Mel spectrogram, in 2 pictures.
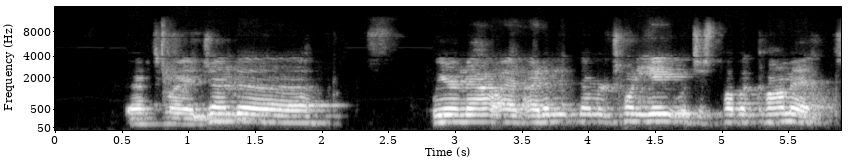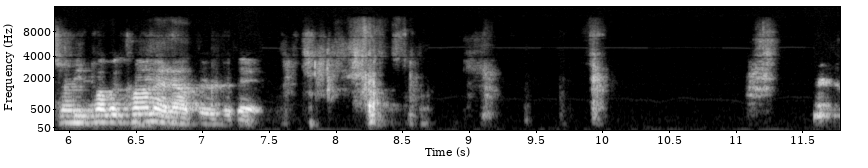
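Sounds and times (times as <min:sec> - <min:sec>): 
speech: 0:00.6 - 0:08.7
person sneezing forcefully during a public meeting: 0:07.8 - 0:09.3, 0:09.9 - 0:10.1, 0:11.1 - 0:11.7.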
